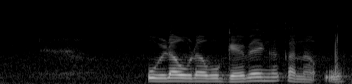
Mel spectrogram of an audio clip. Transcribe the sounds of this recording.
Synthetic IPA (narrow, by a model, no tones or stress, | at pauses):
uɺauɺaβuɡɛβɛŋɡakʼana̰u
